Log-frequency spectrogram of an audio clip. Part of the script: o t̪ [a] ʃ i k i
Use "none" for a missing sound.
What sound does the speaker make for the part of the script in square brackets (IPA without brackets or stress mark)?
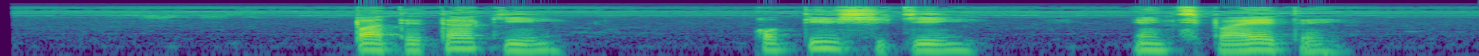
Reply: i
